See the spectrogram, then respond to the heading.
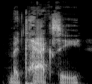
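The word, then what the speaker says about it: metaxy: of the Greek philosophers Plato called it the Mattacks II and that's where you want to understand and remember my taxi and I'm pausing I'm pronouncing it correctly M ETA X Y it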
